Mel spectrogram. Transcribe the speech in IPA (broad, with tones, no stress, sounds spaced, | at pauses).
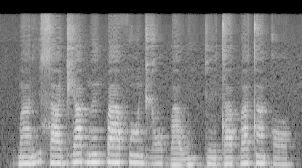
ɡ͡b ã˨ ɾ i˧ s a˧ d͡ʒ a˦ b ɛ̃˧ k͡p a˧ f ɔ̃˧ d͡ʒ ɔ˧ b a˨ w i˧ k e˧ d a˧ b a˦ t ã˦ k ɔ˧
